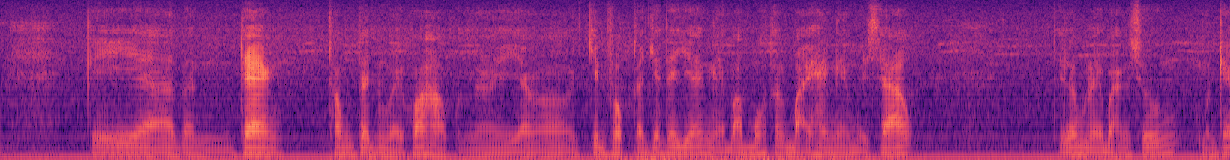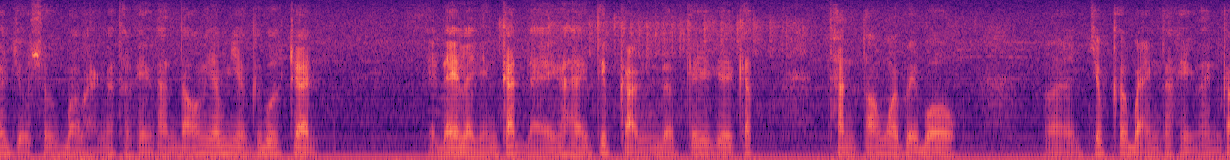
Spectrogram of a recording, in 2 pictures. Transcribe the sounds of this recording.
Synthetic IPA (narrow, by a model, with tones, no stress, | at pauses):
kaː˨˦jŋt͡ɕaː˧ŋ | t̪ʰə˧wŋ͡mt̪i˧nve˨˩xwaː˧ɦɔ˨˩wk͡p̚a˨˩t͡ɕï˧ŋ̟fʊ˨˩k͡p̚t̪a̰ː˧˨t͡ɕə˧˦nt̪ʰe˨˦zəː˨˦jŋa˨˩jɓaː˧m˦˥t̪̚ʰːaː˨˦˥ɓa˧˩jɦaː˧jŋaː˨˩nm˨˩əjsaː˨˦w | t̪ʰi˨˩lʊ˦˥k͡p̚na˨˩jɓa̰ː˧˨nsu˨˦əŋma˨˩nkɛ˨˦wt͡ɕṵ˧˨su˨˦ŋvaː˨˩ɓa̰ː˧˨nʔaː˧˨t̪ʰɨ˨˩khḭ˧˨ənt̪ʰa˧ŋ̟t̪ɔ˨˦nzə˨˦wŋ͡mɲɨ˧kaː˨˦ɓək̚t͡ɕe˧n | vʰi˨˩ɗə˧jlaː˨˩ɲɨ̰˧˥ŋka˦˥jk̟̚ɗe˧˩kɔ˨˦t̪ʰe˧˩t̪i˦˥əp̚kə̰˧˨nɗɨ˨˩əkːaː˨˦jkaː˨˦jka˦˥jk̟̚ | t̪ʰa˧jŋ̟t̪ɔ˨˦nʔwa˧jpe˧ɓo˧ | va˨˩t͡ɕʊ˦˥k͡p̚kaː˦˥k̚ɓa̰ː˧˨nt̪ɨ˨k̚hḭ˧˨ənt̪ʰŋ̟k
